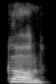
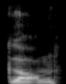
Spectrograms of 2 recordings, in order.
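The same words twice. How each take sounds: First: High, loud disbelieving echo; shocked echo. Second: Slow, despairing elf word; mournful elf. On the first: Harry echoes the elf in stunned disbelief. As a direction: throw the word back in shock. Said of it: "echoed Harry, elation flooding out". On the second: Elf tells Harry the locket is gone. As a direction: let the word drop like a loss. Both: A narrator's reading.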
